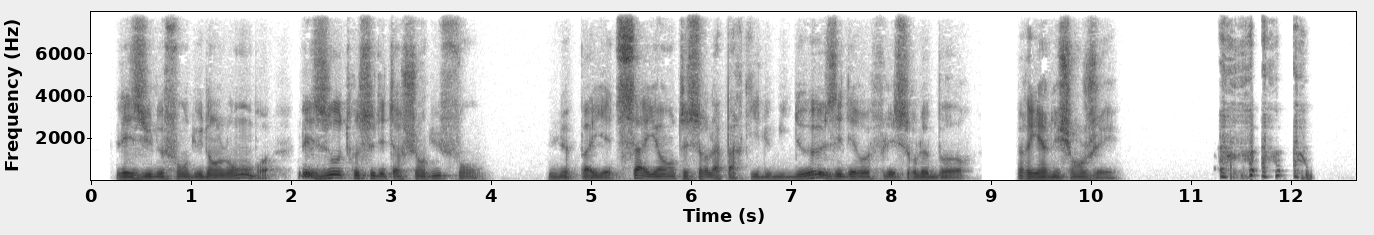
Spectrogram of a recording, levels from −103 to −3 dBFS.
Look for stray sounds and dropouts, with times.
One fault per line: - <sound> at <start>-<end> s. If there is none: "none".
- cough at 11.2-12.2 s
